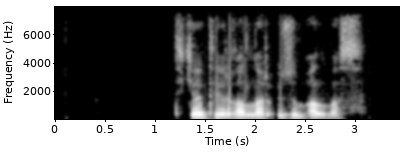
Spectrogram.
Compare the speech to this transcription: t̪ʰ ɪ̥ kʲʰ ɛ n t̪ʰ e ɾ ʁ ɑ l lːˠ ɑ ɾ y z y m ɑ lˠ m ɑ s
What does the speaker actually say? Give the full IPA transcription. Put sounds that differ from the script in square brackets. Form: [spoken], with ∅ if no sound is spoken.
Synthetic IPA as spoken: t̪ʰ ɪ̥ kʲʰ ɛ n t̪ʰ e ɾ ʁ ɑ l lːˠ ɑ ɾ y z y m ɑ lˠ m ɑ s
